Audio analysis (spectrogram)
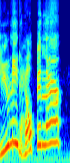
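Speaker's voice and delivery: loud, very high call. No one answers the door, so a player's character calls inside in a loud voice. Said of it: "Use my loud voice".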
